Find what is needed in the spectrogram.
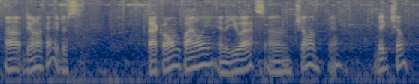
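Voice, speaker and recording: Somewhat breathy and medium in pitch, a man speaks at a moderate pace with ordinary pitch variation and long, frequent pauses. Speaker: gamer. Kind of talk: casual chat.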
